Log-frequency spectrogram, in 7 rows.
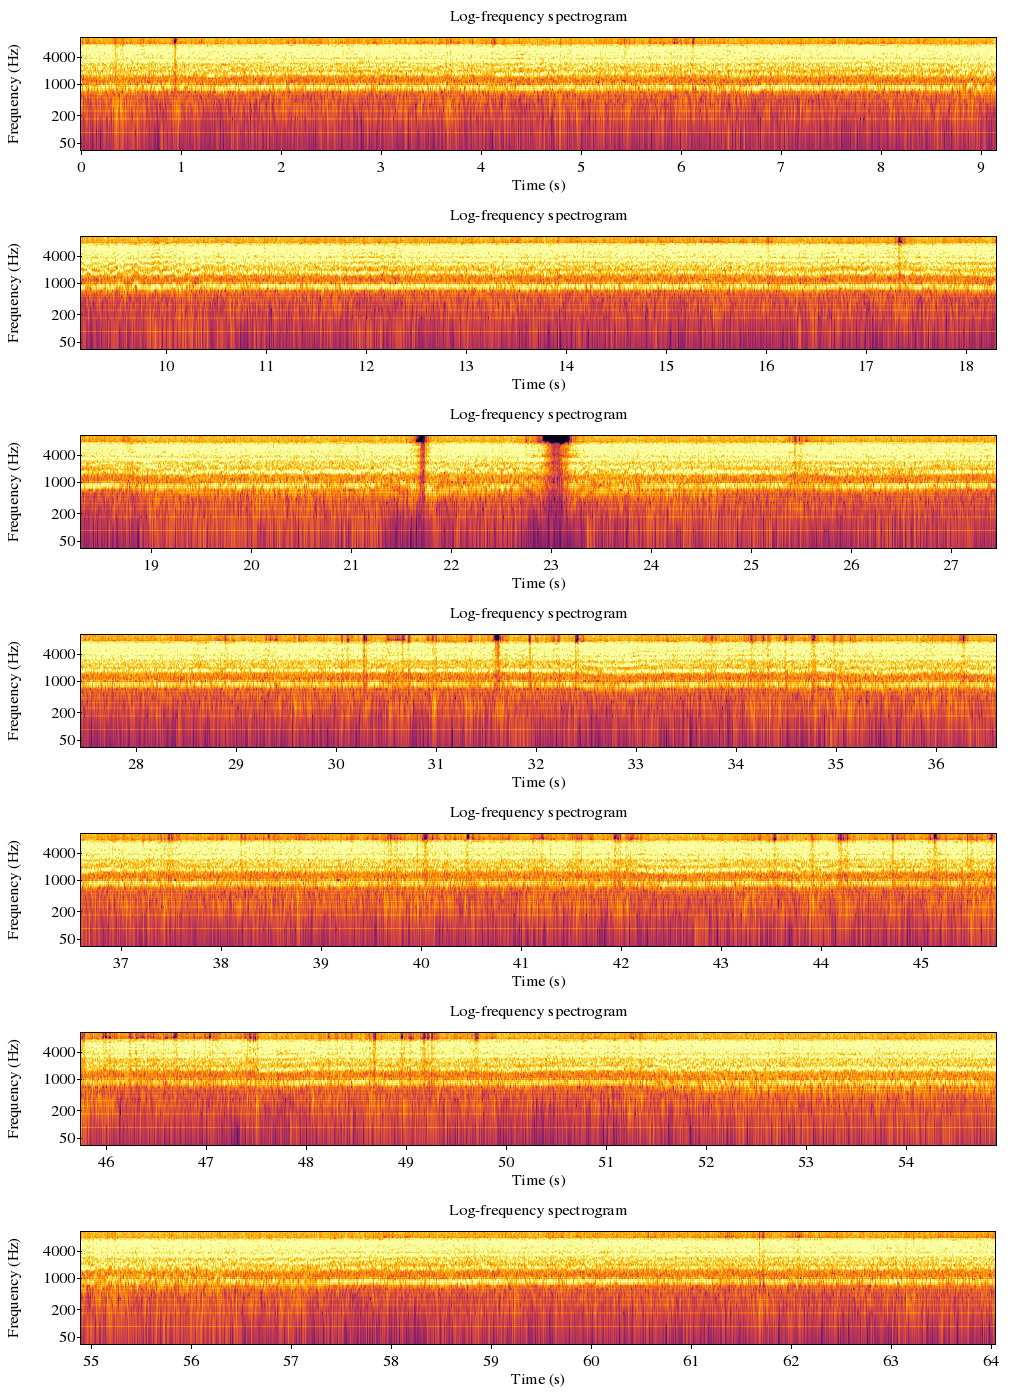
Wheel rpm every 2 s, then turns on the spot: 230, 230, 230, 230, 220, 230, 230, 230, 230, 210, 180, 110, 210, 220, 240, 240, 230, 230, 220, 230, 230, 230, 230, 230, 230, 220, 200, 200, 210, 230, 240, 240.
none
